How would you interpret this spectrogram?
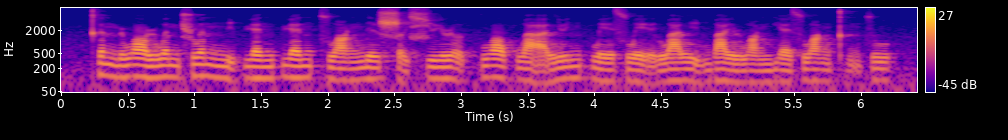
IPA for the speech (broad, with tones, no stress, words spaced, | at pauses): kʰə˥˨nɻwɔ˥˨ɻwə˥˨n ʂwə˥˨nn̪ḭ˨˩pɥɛ˨˦n pɥɛ˦nt͡swɑ˨˦ŋ n̪i˨˦ʂɤ̰˨˩ ɕy˦ɻɤ̰˨˩ kwɔ˥˨pwä̰˨˩ ly˦n kwe˨˦ɪ̯swḛ˨˩ɪ̯lwä˦ lḭ˨˩mwa˥˨ɪ̯ɻwɑ˨˦ŋ jɛ˨˦swɑ˥˨ŋ t̪ʰʊ̰˨˩ŋsu˥˨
